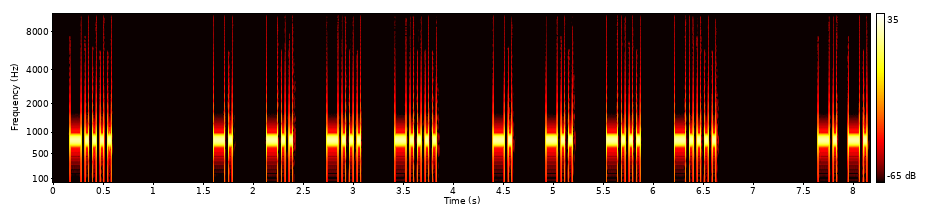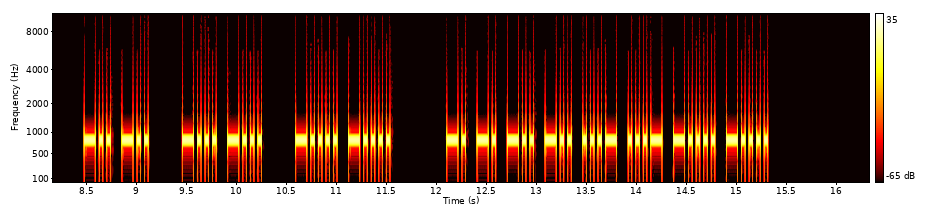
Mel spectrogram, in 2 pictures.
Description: Morse code, heard as a keyed tone, about 32 wpm, 800 Hz. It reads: 6 N D B 6 N D B 6 NN DD BB 66 NNDDVV66
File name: Short Runs / Short Runs-mp3s / NDB NDB6 @30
